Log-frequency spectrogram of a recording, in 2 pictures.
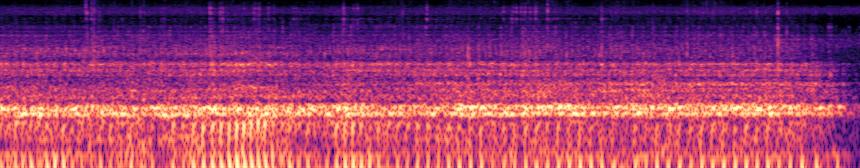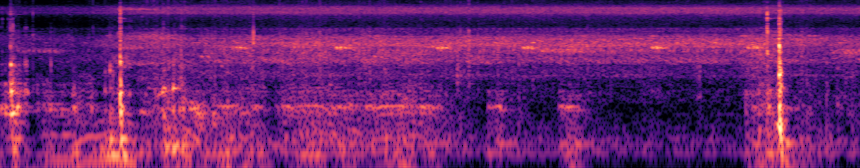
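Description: Trail motorcycle engine idling steadily, then switched off about six seconds in. After it cuts out there are a few light clicks and a faint high chirp repeating about twice a second.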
